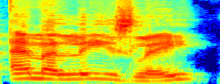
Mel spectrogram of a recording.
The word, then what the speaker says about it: Leasley: So Emma Leasley, rhymes with Weasley, says, waste of money, worst film I've ever seen.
